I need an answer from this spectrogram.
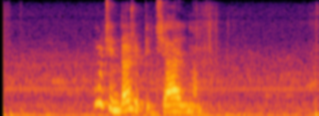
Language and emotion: Russian, sad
